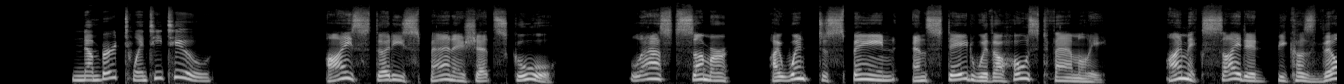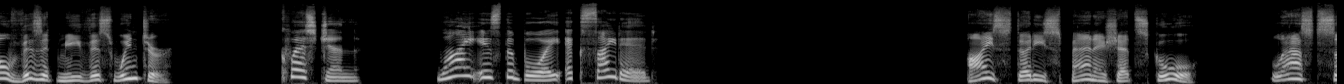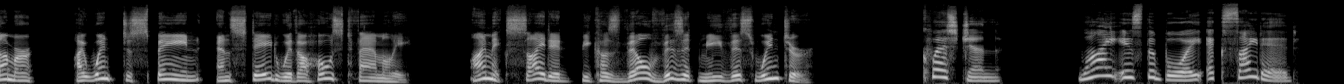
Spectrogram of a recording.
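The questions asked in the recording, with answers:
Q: Why is the boy excited?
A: His host family will visit him this winter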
